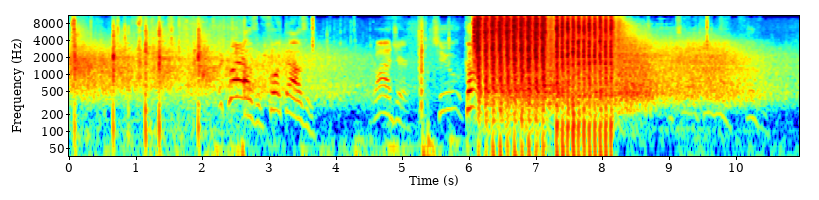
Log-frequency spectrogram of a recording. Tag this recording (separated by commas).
machine gun shooting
